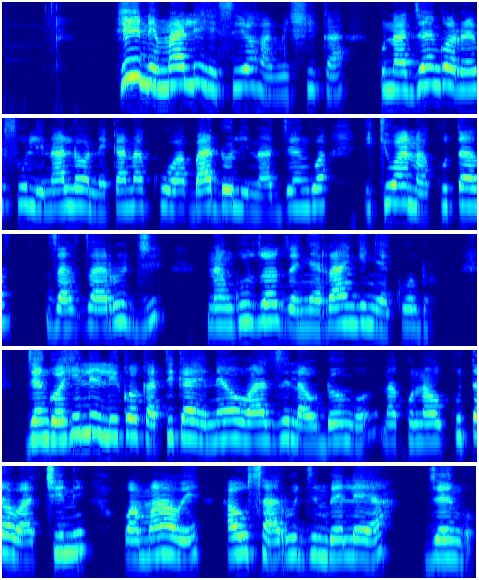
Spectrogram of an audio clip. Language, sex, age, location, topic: Swahili, female, 50+, Nairobi, finance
